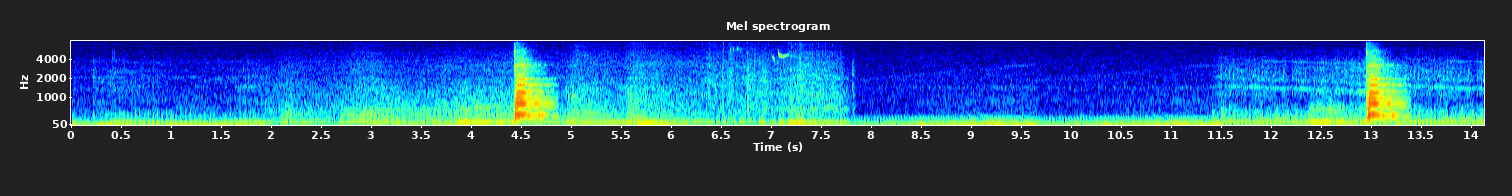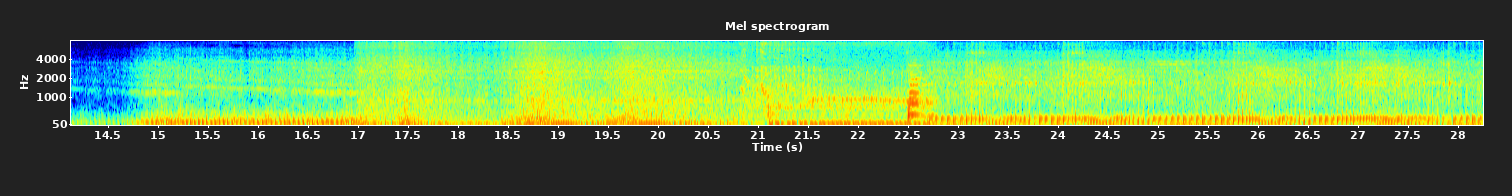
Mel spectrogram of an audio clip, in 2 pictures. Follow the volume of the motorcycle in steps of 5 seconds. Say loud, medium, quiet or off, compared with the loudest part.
quiet, quiet, quiet, loud, loud, loud.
